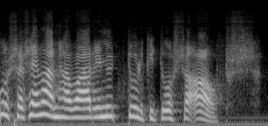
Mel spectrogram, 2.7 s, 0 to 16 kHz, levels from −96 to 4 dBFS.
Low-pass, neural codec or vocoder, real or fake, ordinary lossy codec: 14.4 kHz; none; real; Opus, 32 kbps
